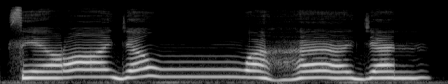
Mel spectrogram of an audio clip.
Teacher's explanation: ha yang bertasjid langsung ditekan ditahan dua harakat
